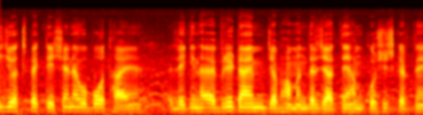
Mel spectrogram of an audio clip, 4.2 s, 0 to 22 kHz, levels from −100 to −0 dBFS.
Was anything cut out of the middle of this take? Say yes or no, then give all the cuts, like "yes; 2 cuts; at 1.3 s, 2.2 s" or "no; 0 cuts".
no; 0 cuts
